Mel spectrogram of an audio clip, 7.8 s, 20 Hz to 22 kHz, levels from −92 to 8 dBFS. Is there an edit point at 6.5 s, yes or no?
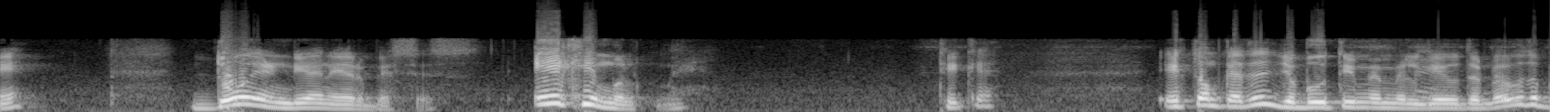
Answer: no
